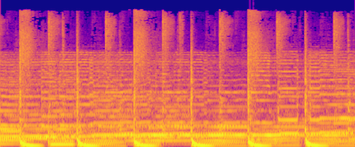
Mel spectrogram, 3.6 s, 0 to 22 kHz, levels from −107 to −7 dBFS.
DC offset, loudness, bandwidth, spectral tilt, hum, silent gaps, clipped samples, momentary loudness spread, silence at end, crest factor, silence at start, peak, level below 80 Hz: under 0.1%; -12 LUFS; 17 kHz; -5.5 dB/octave; none; none; under 0.1%; 2 LU; 0 s; 10 dB; 0 s; 0 dBFS; -16 dBFS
